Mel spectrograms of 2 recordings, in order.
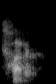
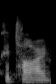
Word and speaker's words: Qatar: it in 1973 in Cutter or Qatar depending on how you pronounce the country and he had it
